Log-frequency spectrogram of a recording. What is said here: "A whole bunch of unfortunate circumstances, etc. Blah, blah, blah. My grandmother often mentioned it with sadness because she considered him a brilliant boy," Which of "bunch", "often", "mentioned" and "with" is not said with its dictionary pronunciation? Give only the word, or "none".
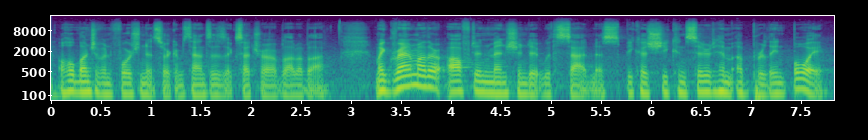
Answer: none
